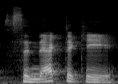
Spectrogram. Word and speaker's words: synecdoche: Synecdoche. Yeah, That's what- correct. Is that how you pronounce it?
